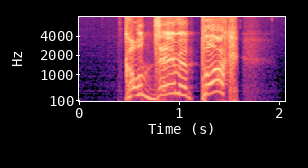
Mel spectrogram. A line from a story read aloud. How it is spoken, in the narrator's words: Harley shouted again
